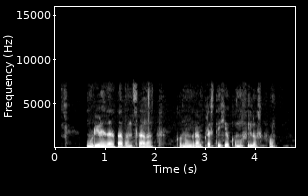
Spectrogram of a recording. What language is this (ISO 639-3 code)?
spa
